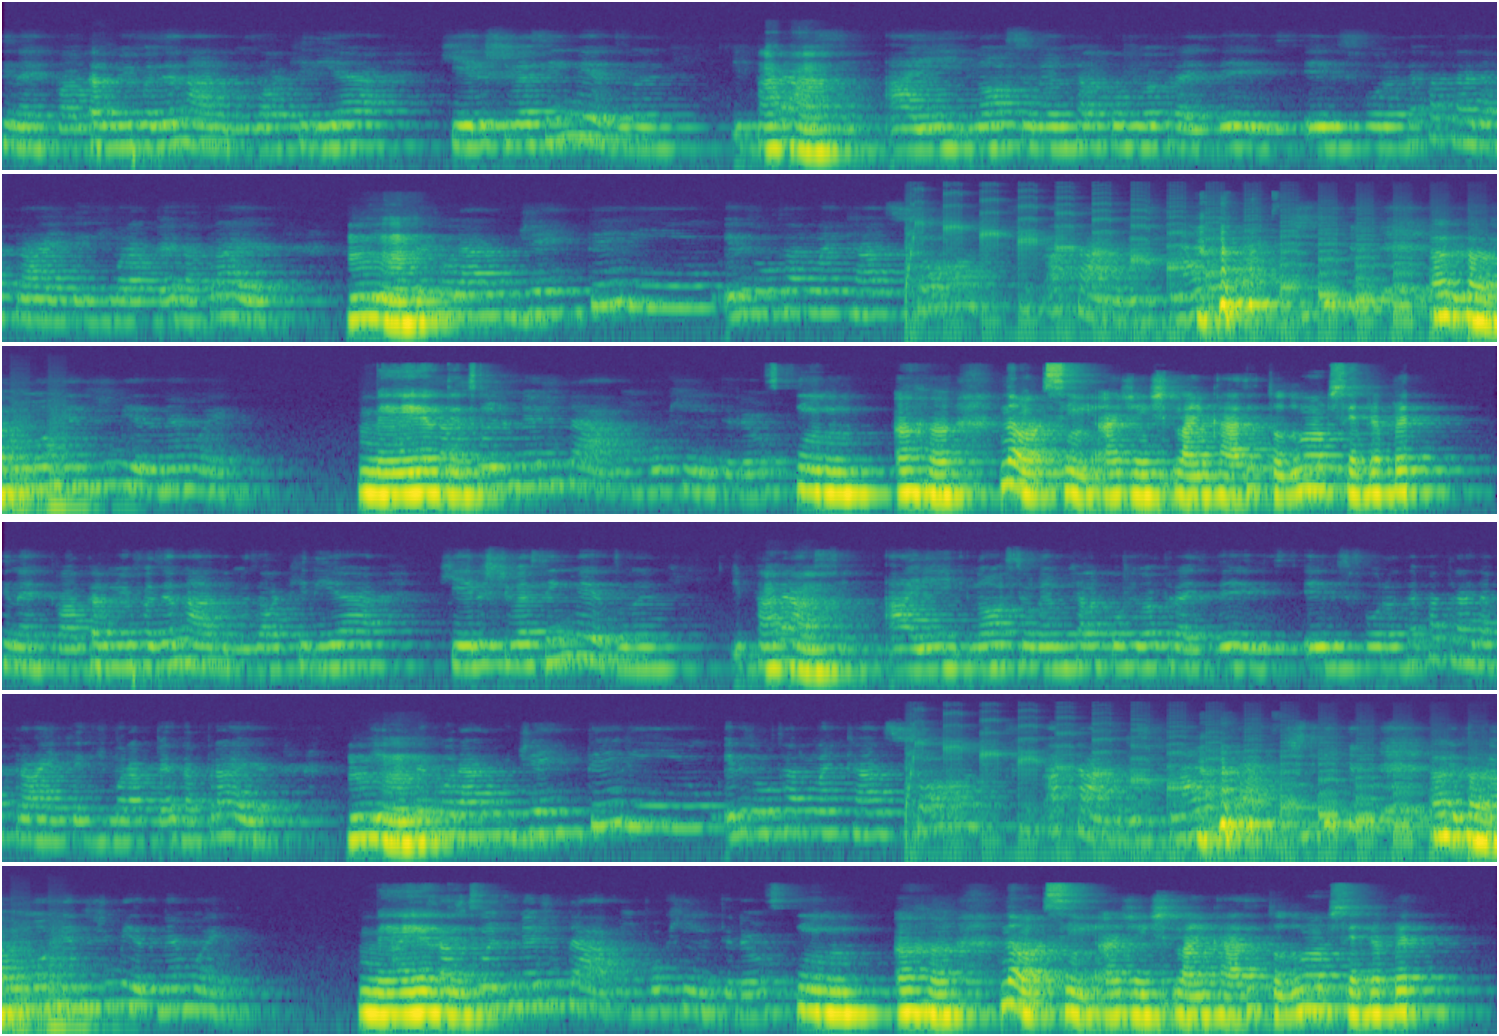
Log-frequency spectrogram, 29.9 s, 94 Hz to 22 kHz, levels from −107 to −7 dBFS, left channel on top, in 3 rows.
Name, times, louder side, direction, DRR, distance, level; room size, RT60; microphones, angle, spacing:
voice 1, 0.0-2.7 2.9-4.4 4.9-12.1 12.4-21.5 22.5-25.1 26.1-26.3, equal, 40° right, 0 dB, 2.9 m, -32 dB
voice 2, 5.1-5.6 12.3-12.8 17.9-18.4 19.5-20.0 22.3-23.1 25.2-29.3, left 1 dB, 30° left, 6 dB, 0.9 m, -18 dB
sound 1, 16.0-20.4, equal, 5° left, 1.0 m, -30 dB
16.0 x 13.0 x 4.4 m, 1.0 s
head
